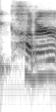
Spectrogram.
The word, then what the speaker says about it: Qatar: Yeah, Qatar. You can say it either way, Qatar or Qatar.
